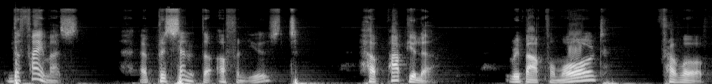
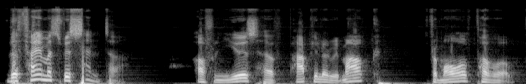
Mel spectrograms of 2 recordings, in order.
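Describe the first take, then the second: First: There are pauses inside phrases, such as after 'famous'. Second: There are pauses only between whole phrases. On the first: The speaker calls it wrong. "di sini salah meletakkan jeda sehingga rancu dan tidak bermakna" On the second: The speaker calls it right. "Di sini pemenggalan tepat dan ideal. Di sini pemenggalan per frasa"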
